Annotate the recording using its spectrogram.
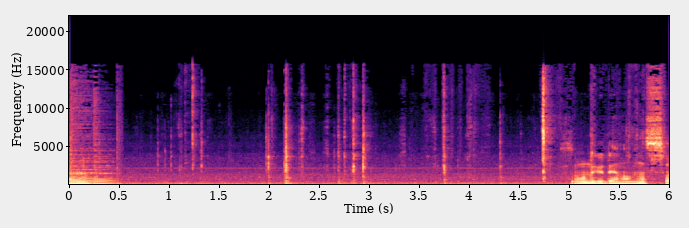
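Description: Background music fades out, then faint scattered clicks and taps as a perforated circuit board is handled and pressed onto an Arduino board's pin headers.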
